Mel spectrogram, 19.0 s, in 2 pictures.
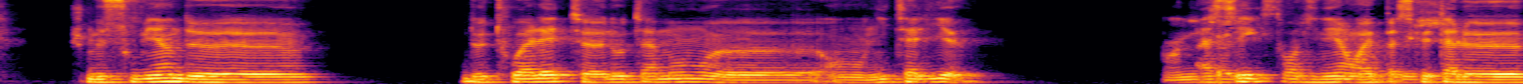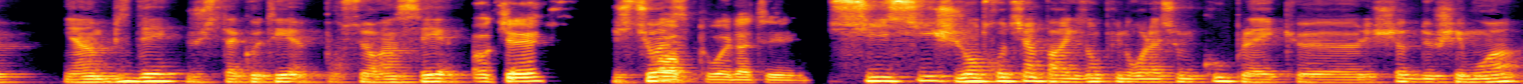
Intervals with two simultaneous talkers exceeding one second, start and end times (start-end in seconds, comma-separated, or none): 7.5-9.1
